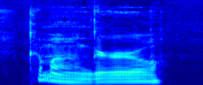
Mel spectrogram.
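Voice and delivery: sassy, self-encouraging tone. Showing a mirror pep talk with a head shake: sassy pep talk to the mirror. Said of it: "all sassy".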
